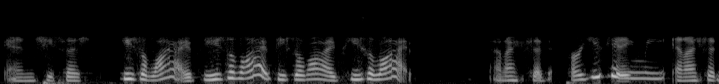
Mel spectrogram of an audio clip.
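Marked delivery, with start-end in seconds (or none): 1.2-4.1 higher and louder, repeating the joyful news; excited retelling. Retold or imitated. Caller retells the daughter shouting the dog lives, imitating excitedly. 5.7-6.7 much higher and louder, astonished; surprised. Retold or imitated. Caller reacts to hearing the dog revived, astonished and louder.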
